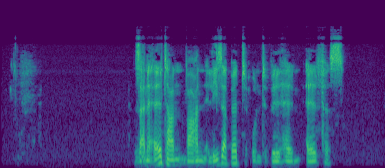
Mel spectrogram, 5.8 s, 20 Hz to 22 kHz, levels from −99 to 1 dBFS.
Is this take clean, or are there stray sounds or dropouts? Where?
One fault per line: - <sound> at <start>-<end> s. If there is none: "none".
none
